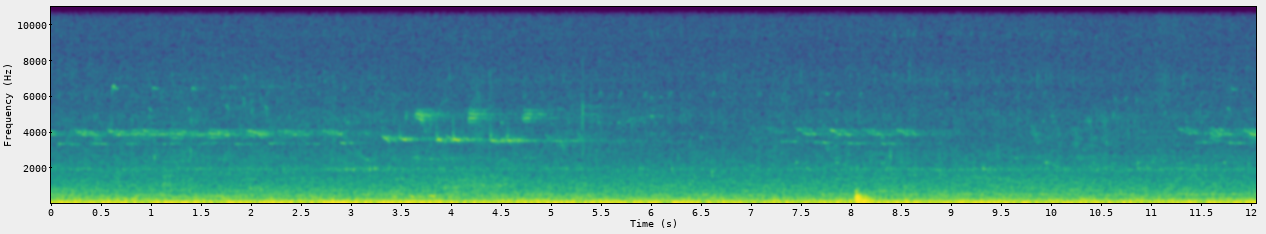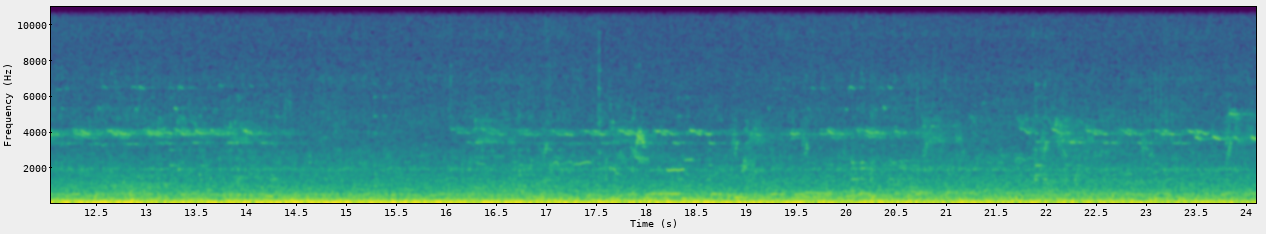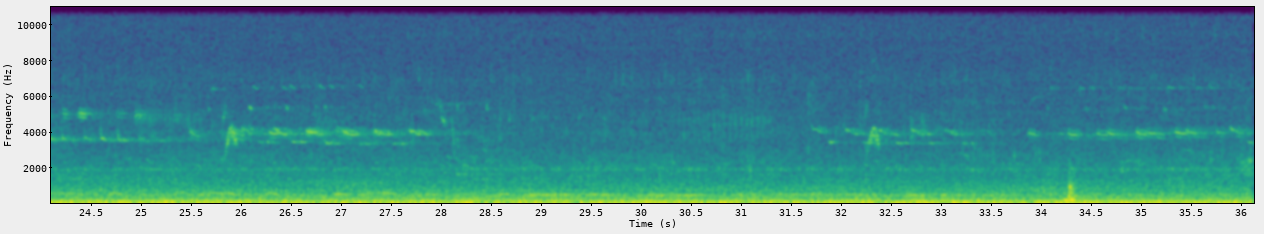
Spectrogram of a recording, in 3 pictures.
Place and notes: Rue de lArmide, La Rochelle, France - P@ysage Sonore - Landscape - La Rochelle COVID Flight of semi distant bells 9h
Bus, cars, pedestrians and at 4 ' > 9 o'clock, and flight of bells
4 x DPA 4022 dans 2 x CINELA COSI & rycote ORTF . Mix 2000 AETA . edirol R4pro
